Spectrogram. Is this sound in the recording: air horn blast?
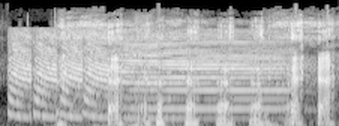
yes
